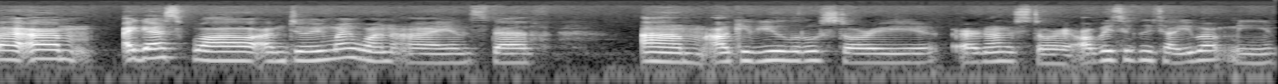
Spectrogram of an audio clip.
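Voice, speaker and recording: With an American accent, a woman speaks at a moderate pace. Her intonation is fairly even. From California. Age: 20s. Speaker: beauty vlogger. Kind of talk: casual makeup tutorial chat. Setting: at home. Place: home room. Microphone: webcam.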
